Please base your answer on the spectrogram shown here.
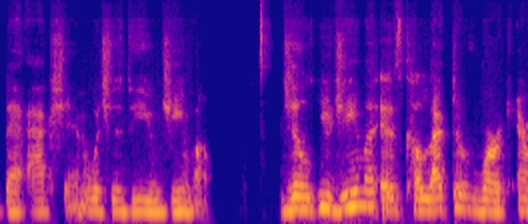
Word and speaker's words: Ujima: And your response should be Eugima. Eugima or how some may pronounce it Ujima. I like to pronounce the U because I want me to be present in everything. So the Yujima um versus the UIA.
